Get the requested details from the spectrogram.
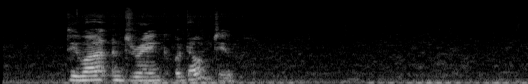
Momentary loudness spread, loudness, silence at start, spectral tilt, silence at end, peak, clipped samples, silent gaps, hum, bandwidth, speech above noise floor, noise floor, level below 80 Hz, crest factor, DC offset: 26 LU; -24 LUFS; 0.25 s; -6.5 dB/octave; 0 s; -8 dBFS; under 0.1%; none; none; 15 kHz; 25 dB; -48 dBFS; -40 dBFS; 20 dB; under 0.1%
